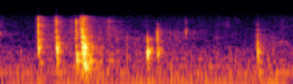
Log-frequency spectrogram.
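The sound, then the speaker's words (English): A husband knocks several times on a wooden bedroom door: a quick group of three raps, a pause, then two more and a final single knock, sharp, with no one speaking. “Only now their fall peddling trip has been delayed, and it is a very worried husband who knocks on a bedroom door.”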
